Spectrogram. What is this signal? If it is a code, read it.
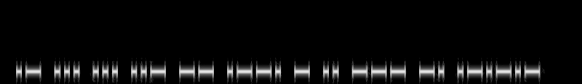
Morse code, heard as a keyed tone, about 25 wpm, 600 Hz. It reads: ASSUMPTION.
